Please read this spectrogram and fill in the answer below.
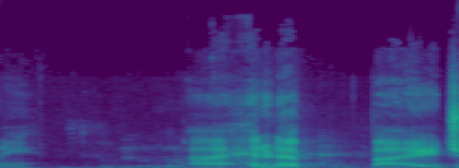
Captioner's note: audience laughing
